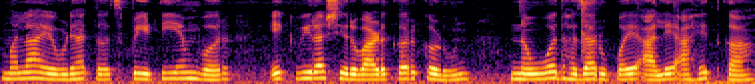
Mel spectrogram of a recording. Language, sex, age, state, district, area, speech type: Marathi, female, 30-45, Maharashtra, Mumbai Suburban, urban, read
